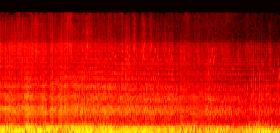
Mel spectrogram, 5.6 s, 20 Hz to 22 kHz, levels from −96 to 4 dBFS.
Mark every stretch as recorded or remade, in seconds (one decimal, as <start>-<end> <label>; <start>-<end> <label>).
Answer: 0.0-1.5 remade; 1.5-3.6 recorded; 3.6-4.1 remade; 4.1-5.6 recorded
